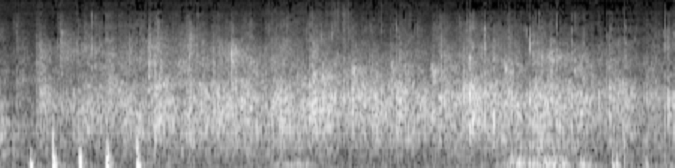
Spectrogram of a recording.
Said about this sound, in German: Wir freuen uns, dass ihr da seid. Geben wir Ihnen mal einen großen Applaus.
